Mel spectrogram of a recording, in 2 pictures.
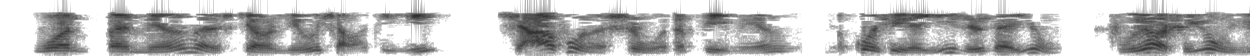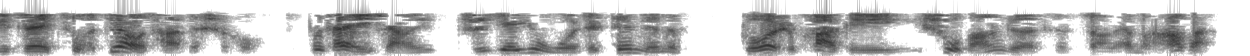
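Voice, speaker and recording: A man's fairly high voice at a moderate pace, with very wide pitch swings. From Shaanxi, Xi'an. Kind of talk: interview.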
